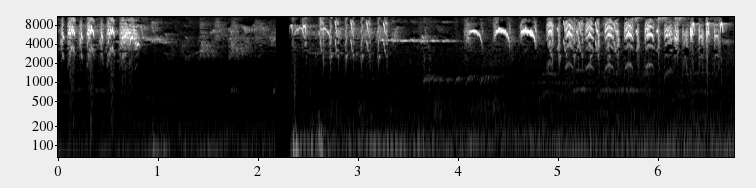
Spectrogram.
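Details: Sogon (little spiderhunter), with a female calling and the male answering angrily. High chirps rattle quickly, then a brief silence, then repeated arched notes and a short steady whistle.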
